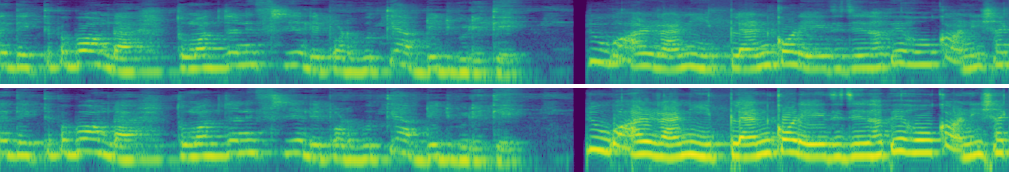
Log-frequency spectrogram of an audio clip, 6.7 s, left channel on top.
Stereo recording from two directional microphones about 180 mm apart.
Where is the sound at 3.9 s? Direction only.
40° right (ahead or behind).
